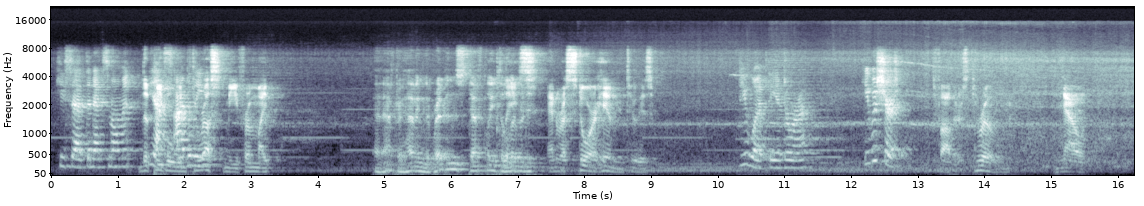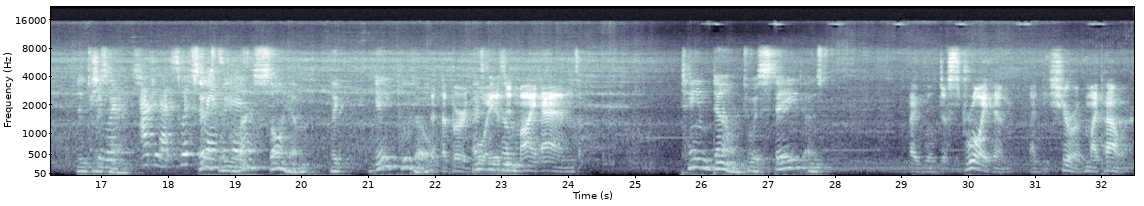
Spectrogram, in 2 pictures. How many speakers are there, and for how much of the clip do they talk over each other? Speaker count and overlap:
three, about 15%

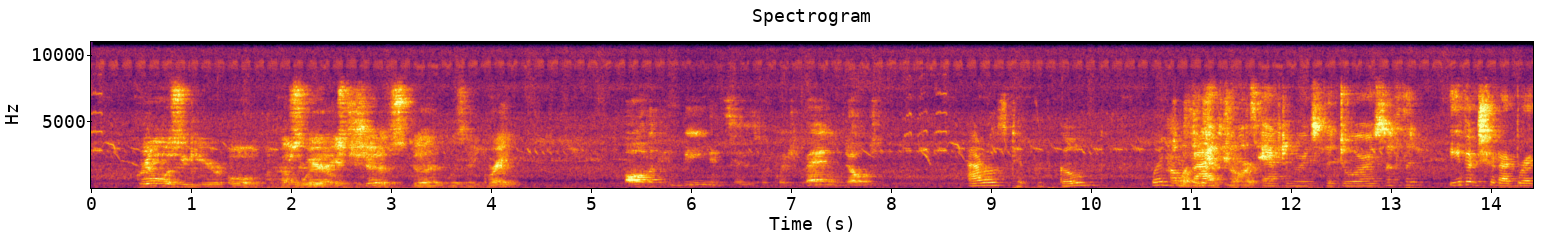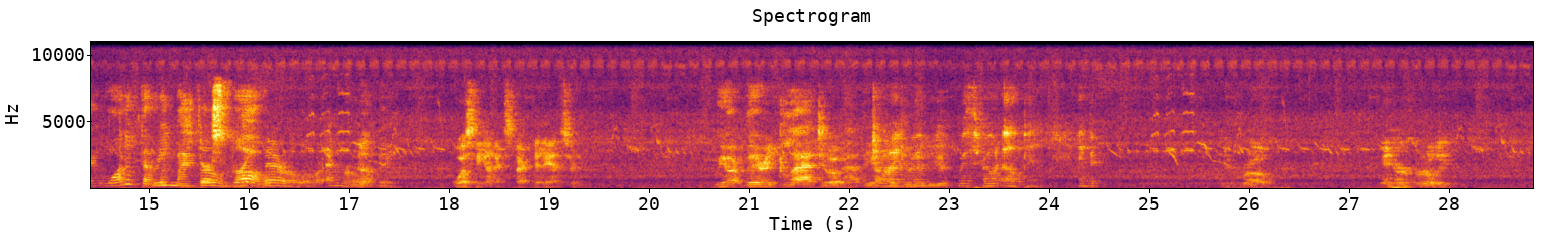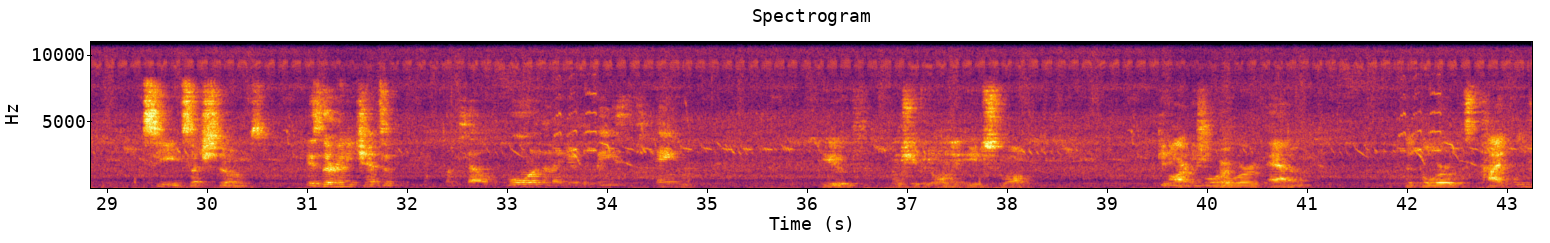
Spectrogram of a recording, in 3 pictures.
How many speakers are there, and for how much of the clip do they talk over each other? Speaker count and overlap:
seven, about 13%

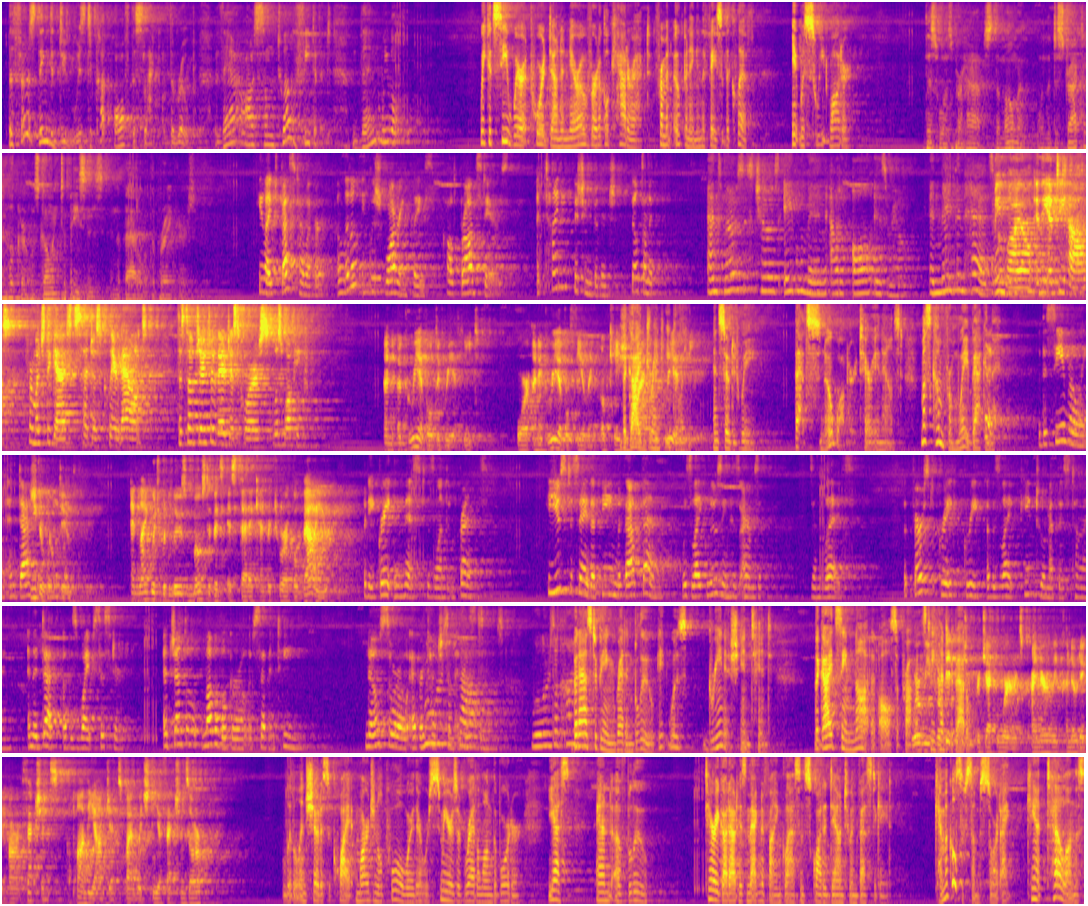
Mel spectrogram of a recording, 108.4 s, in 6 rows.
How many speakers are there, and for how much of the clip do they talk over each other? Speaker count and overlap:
seven, about 6%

